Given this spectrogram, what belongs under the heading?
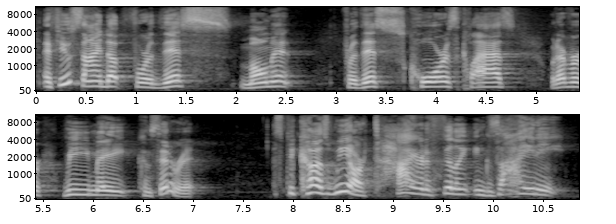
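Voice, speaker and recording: A man whose first language is Haitian Creole, giving a prepared inspirational speech as a guest at a speaking club, turning between loud and hushed and asking rhetorical questions. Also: high-pitched.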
